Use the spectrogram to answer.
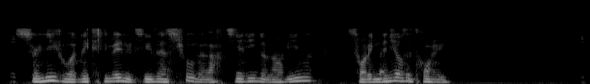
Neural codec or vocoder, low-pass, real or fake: codec, 24 kHz, 0.9 kbps, WavTokenizer, medium music audio release; 5.4 kHz; fake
